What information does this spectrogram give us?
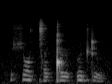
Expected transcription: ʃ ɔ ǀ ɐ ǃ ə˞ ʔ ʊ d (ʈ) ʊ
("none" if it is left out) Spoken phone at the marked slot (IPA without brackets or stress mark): ʈ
